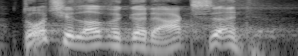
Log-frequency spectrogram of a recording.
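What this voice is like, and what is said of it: Put-on Scottish accent. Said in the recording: “That was Scottish, actually.”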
